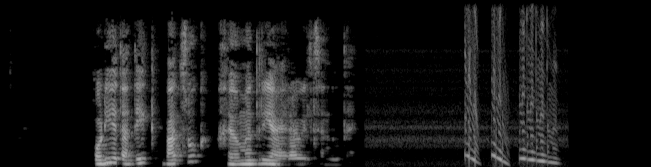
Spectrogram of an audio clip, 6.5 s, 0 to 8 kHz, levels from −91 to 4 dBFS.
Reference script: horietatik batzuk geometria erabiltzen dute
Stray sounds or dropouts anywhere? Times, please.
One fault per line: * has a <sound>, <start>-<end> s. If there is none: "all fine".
* has a chirp, 4.6-5.6 s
